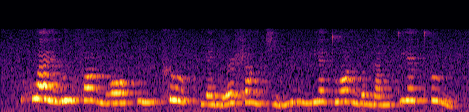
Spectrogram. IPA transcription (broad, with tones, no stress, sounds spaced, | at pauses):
x w a˥˧ ɪ̯ l u˥˧ f ɑ˥˩ ŋ w ɔ˧˥ p y˧˥ n ʈ͡ʂ o˥˩ ʊ̯ pʰ j ɛ̰˨˩ n l ɤ˥˧ ʂ ɑ˥˩ ŋ t͡ɕ ḭ˨˩ m y˥˧ n n̪ j ɛ˥˧ t̪ w ɑ˥˧ ŋ ɤ˥˩ n̪ a˧˥ n t̪ j ɛ˥ t̪ʰ ʊ˥˩ ŋ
